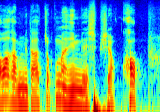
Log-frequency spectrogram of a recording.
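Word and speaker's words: ק: 코프. 영어 꼭 P처럼 생겼죠. 코프. 키읔이고요. 음가는 키읔이고 잠깐 카프도 키읔이었죠. 비슷한 발음이 납니다. 카프에 점이 있는 경우와 코프하고는 발음이 같습니다.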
